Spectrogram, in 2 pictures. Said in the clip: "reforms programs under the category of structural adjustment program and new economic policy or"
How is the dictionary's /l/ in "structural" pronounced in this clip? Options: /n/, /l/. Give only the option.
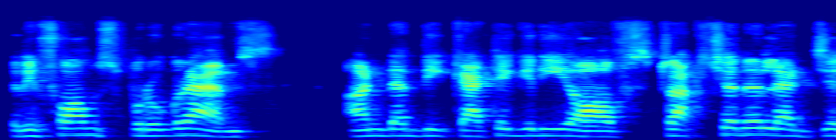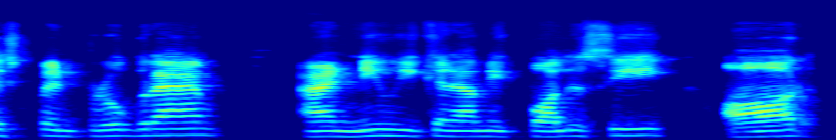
/l/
